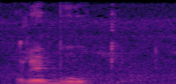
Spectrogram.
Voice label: "rebuki", stone, wamesa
